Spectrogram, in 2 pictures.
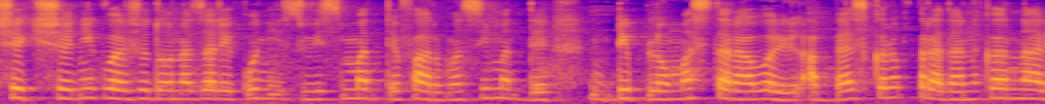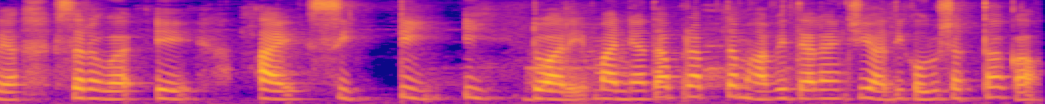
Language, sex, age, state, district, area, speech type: Marathi, female, 18-30, Maharashtra, Sangli, rural, read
